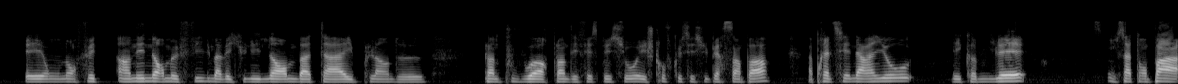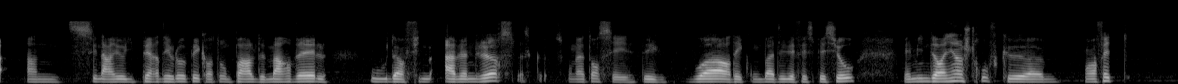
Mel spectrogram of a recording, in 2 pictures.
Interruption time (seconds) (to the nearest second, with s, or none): none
